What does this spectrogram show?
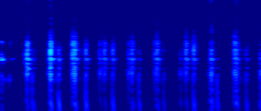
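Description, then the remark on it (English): A makeshift drum roll tapped out with hands: a quick, steady run of about a dozen soft slaps, evenly spaced and with no voices. “This is I'm the worst ASMR drum roll ever.”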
